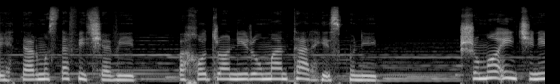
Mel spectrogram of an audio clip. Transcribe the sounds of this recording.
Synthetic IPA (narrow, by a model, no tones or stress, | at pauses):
eht̪aɾmʊst̪afid̪ʃavid̪ | vaχud̪ɾɔniɾumant̪ʰaɾhiskʰʊnid̪̚ | ʃʊmɔint͡ʃʰini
